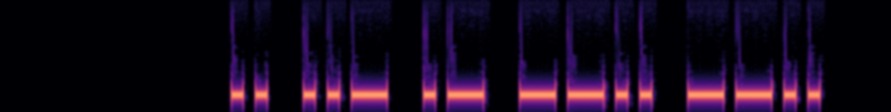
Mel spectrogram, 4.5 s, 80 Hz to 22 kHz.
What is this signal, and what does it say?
Morse code, heard as a keyed tone, about 20 wpm, 700 Hz. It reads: IUAZZ
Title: Code Groups - 5 Letters - 20wpm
